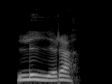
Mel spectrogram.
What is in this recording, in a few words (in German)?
"lira", skandinavische maedchennamen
